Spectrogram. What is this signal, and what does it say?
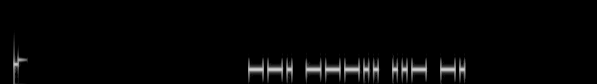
Morse code, heard as a keyed tone, about 25 wpm, 700 Hz. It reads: G8UN
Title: DXCC-100 Call Signs - 4 Characters - 25wpm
